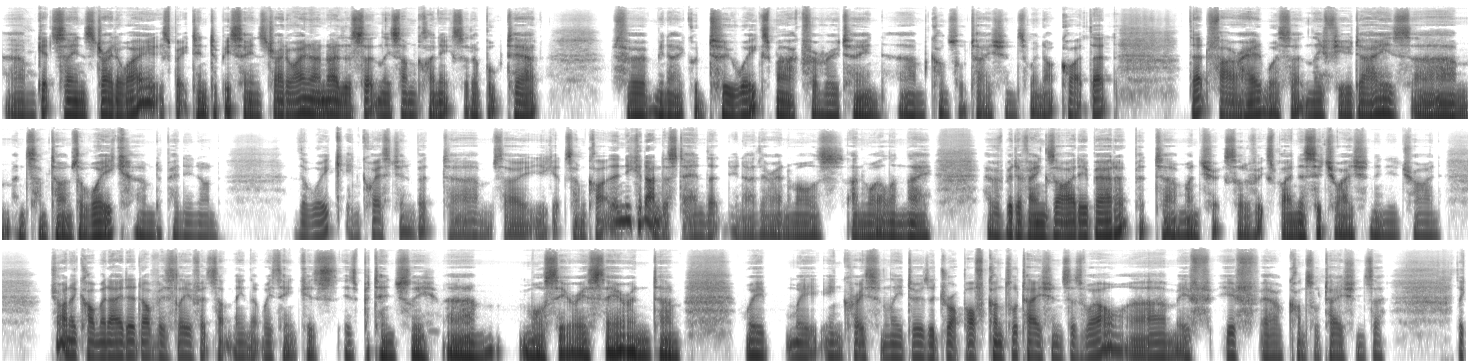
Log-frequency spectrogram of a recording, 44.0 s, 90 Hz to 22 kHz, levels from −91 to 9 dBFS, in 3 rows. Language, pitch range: English, 100-115 Hz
